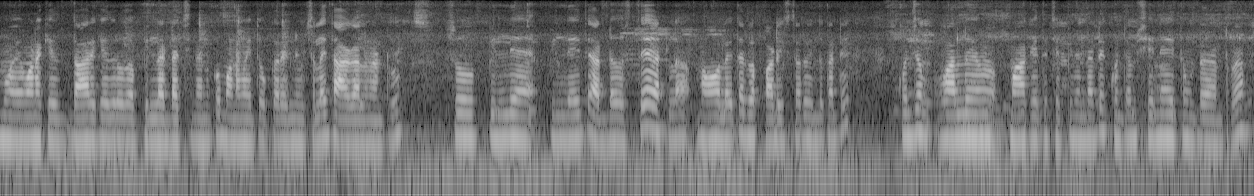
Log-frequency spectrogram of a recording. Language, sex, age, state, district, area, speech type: Telugu, male, 30-45, Andhra Pradesh, Srikakulam, urban, spontaneous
